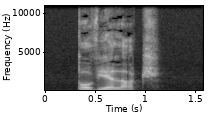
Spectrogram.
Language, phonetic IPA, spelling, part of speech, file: Polish, [pɔˈvʲjɛlat͡ʃ], powielacz, noun, Pl-powielacz.ogg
